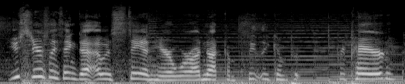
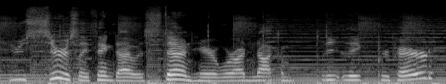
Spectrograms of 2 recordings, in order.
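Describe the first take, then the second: First: The voice is at its normal pitch. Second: The voice is pitched noticeably deeper.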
